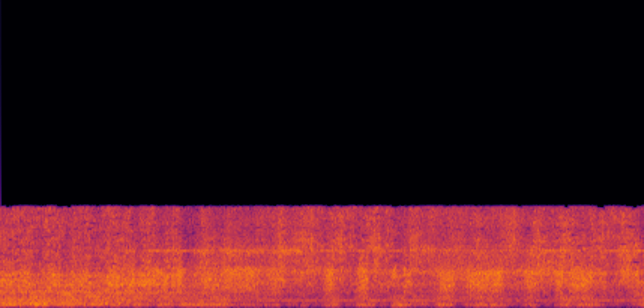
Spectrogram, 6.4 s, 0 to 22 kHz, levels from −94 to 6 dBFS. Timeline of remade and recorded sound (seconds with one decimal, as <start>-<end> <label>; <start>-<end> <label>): 0.0-1.9 recorded; 1.9-3.0 remade; 3.0-4.0 recorded; 4.0-5.3 remade; 5.3-6.4 recorded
